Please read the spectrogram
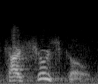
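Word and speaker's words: Kościuszko: In Poland, we say his name Tadashish Kosciuszko. But in America, Tadashish Kosciuszko is fine. – Jenny, please. – Thank you, young lady. Tadashish Kosciuszko. How's that? – Very good. You say it like you're going to sneeze, and you got it.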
